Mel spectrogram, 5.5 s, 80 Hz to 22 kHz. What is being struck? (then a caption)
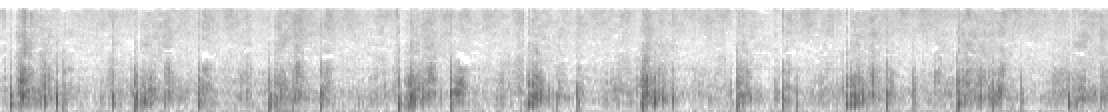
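Plastic tub with lid. Fingertips and nails tap rapidly on the lid of a hollow Philadelphia plastic cream cheese tub with its lid on. The result is a quick, uneven patter of short, dry clicks with a hollow plastic tone centered around 500 Hz. Each tap dies away almost instantly.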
